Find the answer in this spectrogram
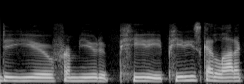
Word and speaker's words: Petey: She's a Jack Russell Terrier, and her name is Petey. P-E-D-E-E, or how do you spell it? No, P-E-E-T-I-E. Oh, Petey, like Pete. Okay, Petey.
